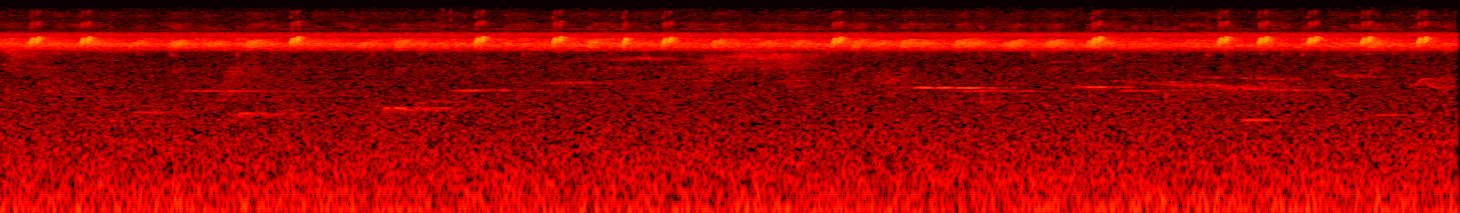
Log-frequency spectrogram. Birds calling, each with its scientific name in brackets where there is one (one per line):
Dusky-capped Greenlet (Pachysylvia hypoxantha)
unidentified bird
Gray Antbird (Cercomacra cinerascens)
Screaming Piha (Lipaugus vociferans)
Black-faced Antthrush (Formicarius analis)
Hauxwell's Thrush (Turdus hauxwelli)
